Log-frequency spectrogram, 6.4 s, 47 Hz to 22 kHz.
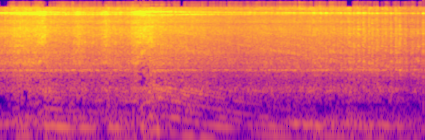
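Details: Arrma Mojave EXB on 8S LiPo with belted tyres, on a stand at part throttle: high even electric whine with spinning-tyre hiss, pitch steady then easing off, no grinding or cogging; brushless drive runs clean.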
